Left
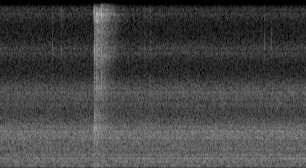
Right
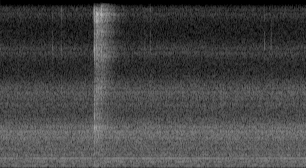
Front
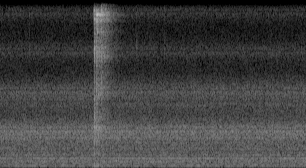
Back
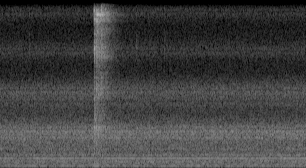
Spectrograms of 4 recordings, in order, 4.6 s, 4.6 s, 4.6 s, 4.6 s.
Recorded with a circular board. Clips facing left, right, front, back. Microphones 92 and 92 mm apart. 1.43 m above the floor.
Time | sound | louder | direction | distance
1.4 | a dropped coin | even, even | 10° left | 2 m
